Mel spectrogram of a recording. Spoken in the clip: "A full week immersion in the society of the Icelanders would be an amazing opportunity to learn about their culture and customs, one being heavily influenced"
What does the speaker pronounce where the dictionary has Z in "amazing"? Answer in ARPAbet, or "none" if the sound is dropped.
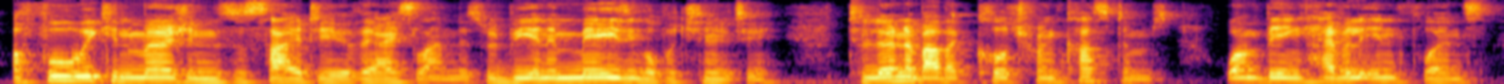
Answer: Z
